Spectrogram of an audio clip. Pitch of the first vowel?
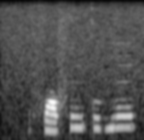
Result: low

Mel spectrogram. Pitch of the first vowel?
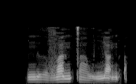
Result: low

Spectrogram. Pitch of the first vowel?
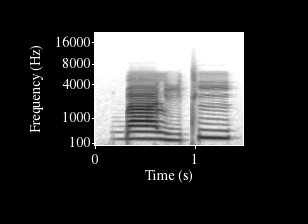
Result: high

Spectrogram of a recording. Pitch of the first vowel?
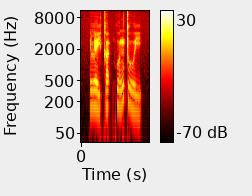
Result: low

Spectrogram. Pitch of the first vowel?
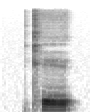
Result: low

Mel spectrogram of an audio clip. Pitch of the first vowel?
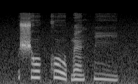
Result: high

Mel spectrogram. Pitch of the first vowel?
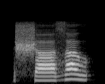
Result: low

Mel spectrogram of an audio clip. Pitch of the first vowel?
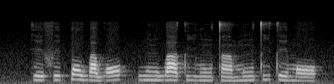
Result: low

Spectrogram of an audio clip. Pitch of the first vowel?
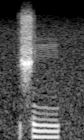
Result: high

